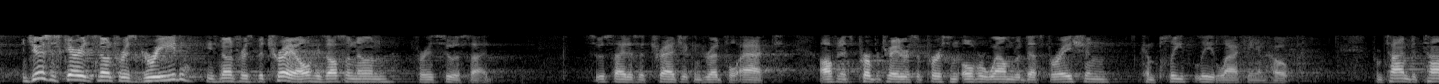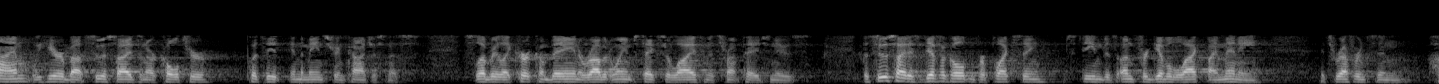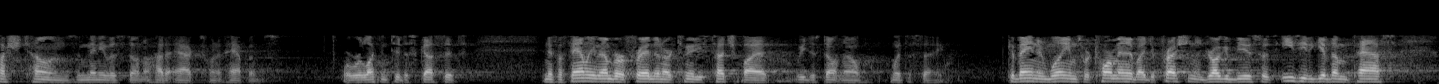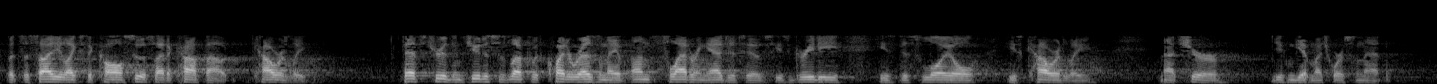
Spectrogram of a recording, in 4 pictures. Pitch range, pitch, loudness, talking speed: 115-130 Hz, 120 Hz, -25 LUFS, 195 wpm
